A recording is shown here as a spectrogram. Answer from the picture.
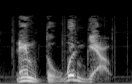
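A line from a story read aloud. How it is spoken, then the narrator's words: Barked command. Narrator (Vietnamese): Tượng Quan Dân quát lên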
